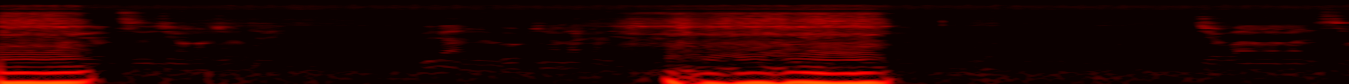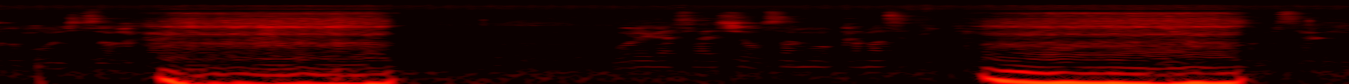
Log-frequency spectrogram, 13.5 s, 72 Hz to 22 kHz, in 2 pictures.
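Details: Sleeping Golden Retriever: loud, deep rattling snores about 15 a minute with quieter breaths out between; harmless snoring.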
